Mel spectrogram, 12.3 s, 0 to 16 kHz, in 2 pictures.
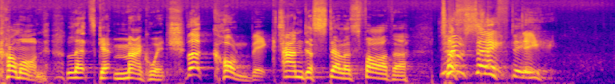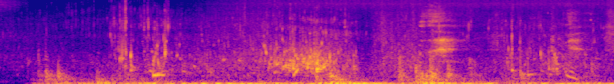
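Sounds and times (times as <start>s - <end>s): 
speech: 0.0s - 5.6s
oars of a rowing boat splashing through water: 6.2s - 12.2s.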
